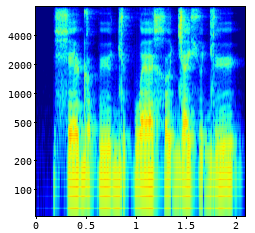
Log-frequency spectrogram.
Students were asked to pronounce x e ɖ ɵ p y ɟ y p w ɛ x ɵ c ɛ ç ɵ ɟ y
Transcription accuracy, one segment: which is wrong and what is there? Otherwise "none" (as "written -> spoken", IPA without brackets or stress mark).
c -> ɟ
